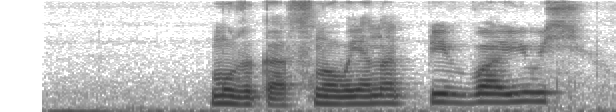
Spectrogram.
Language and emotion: Russian, positive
